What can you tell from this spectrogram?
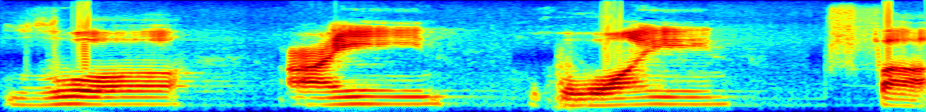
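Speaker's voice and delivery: each Arabic letter said slowly and carefully; letter review. Shown as a demonstration. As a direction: recite the letters one by one. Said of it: "मैं दोबारा से पढ़ देता हूँ". (हर हरफ़ साफ़ और धीरे)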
